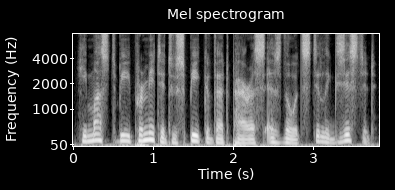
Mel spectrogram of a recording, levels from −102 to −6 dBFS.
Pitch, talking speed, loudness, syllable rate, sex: 115 Hz, 220 wpm, -20 LUFS, 5.1 syllables/s, male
